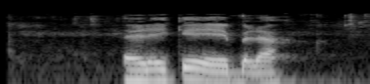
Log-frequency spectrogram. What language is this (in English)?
Esperanto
